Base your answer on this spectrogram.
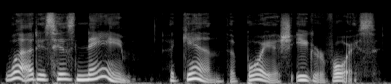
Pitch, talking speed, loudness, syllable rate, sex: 195 Hz, 140 wpm, -16 LUFS, 3.6 syllables/s, female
